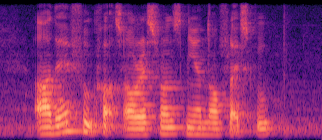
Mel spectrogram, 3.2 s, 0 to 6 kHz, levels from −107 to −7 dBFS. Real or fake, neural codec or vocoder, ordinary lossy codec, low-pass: real; none; none; 5.4 kHz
